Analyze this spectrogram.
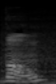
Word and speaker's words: bom: When you pronounce bom, first, no Portuguese words end in N, in the letter N. All of them will end in the letter M.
